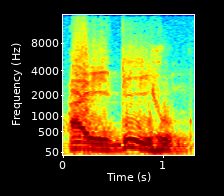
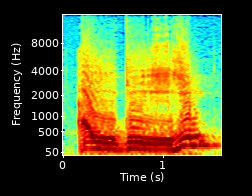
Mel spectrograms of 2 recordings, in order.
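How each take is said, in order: First: The last syllable is said with a 'u' vowel. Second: The last syllable is said with an 'i' vowel. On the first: The speaker calls it wrong. "tidak dibaca aidihum" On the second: The speaker calls it right. "Aidihim tidak dibaca aidihum"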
